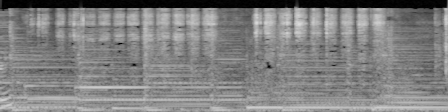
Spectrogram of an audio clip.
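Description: Background music, with a flat nail file rubbing back and forth along a stiletto nail tip.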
